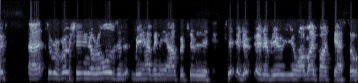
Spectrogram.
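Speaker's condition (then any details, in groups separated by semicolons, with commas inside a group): Spastic quadriplegic cerebral palsy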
